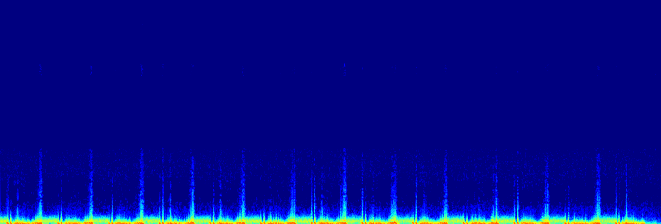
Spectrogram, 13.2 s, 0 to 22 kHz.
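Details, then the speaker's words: Tight mitral stenosis with slight mitral regurgitation: the usual stenosis signs plus a typical systolic murmur, with many sounds at the apex and a short systole, hard to auscultate, regular rate near 59 a minute. "muestran todos los signos usuales de la estenosis mitral más un soplos histórico típico y usted puede ser difícil de auscultar debido a la coexistencia de tantos ruidos a nivel de la punta"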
